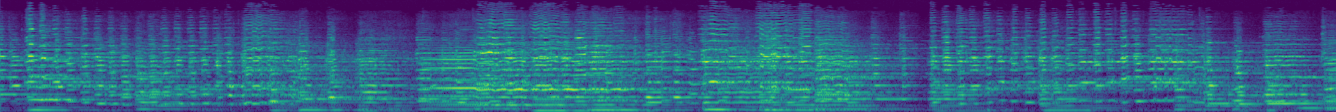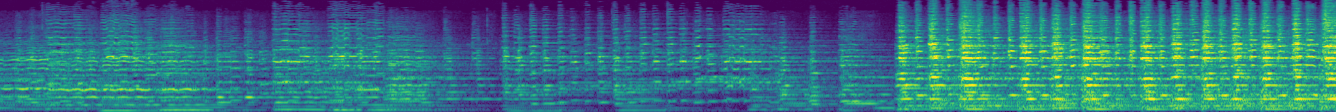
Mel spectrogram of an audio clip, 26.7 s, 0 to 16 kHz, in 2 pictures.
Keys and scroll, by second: 2.6 ctrl+v.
